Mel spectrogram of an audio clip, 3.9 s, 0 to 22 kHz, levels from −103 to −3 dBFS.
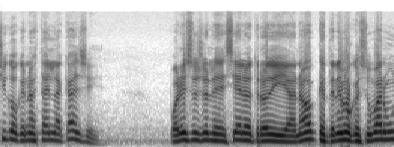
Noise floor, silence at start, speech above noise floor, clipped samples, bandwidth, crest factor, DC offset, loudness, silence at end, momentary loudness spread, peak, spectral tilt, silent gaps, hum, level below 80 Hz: -55 dBFS; 0 s; 40 dB; under 0.1%; 15 kHz; 12 dB; under 0.1%; -16 LUFS; 0 s; 11 LU; -4 dBFS; -7 dB/octave; none; none; -56 dBFS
